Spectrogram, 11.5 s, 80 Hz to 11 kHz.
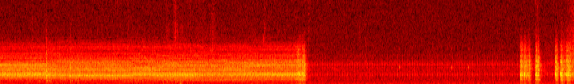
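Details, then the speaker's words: Northern Electric Baby Champ tube radio near 1580 AM, same resistor-coupled antenna as a sister set that stays quiet: harsh steady buzzing hiss drowns the station for six seconds then drops away; interference pickup, source unknown (ether or generated internally). "Why would one radio pick up this noise and the other one not? Is this noise out there in the ether, or is it being generated by the radio somehow?"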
